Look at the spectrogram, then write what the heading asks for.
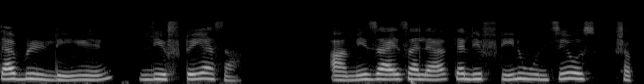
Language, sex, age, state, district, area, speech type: Goan Konkani, female, 18-30, Goa, Canacona, rural, spontaneous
